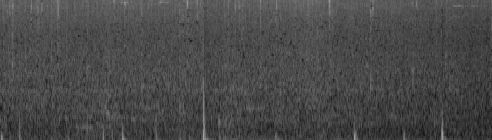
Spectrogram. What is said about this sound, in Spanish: En Madrid llovió mucho esos días. Esto, por ejemplo, son gotas de lluvia cayendo sobre los botones de mi grabadora.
